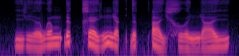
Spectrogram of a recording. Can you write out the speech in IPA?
j i˨˩˨ ə̯ w ə˧ m ɗ ə˦˥ k̚ x ɛ˨˩˦ j ɲ a˨˩ k̚ ɗ ə˦˥ k̚ ʔ a˨˩˨ j x u˨˩ ə̯ ɲ a˧˥ j

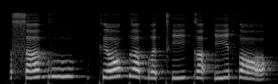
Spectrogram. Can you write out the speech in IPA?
s ʌ ɡ u | kʲ ɔ ɡ ʌ b ə tʰ i ɡ ʌ ʔ i θ ɔ

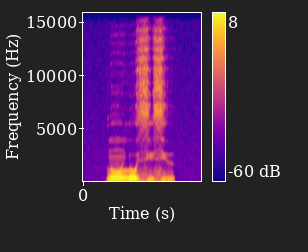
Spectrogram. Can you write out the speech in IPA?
ɾ õ l o zʲ ɨ zʲ ɨ

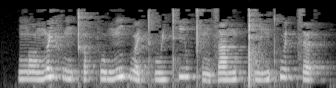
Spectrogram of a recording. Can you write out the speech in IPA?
ŋ ɔː˨ n̪ ɐ˥ j f ʊ˨ ŋ kʰ ɐ˨ p̚ f o˨ w n̪ ʊ˥ ŋ kʷ aː˨˩ j t̪ʰ uː˨˧ j t̪ʰ iː˥ w t̪ʰ ɐ˨˩ ŋ s aː˧ n̪ ɐ˥ t̚ kʷʰ iː˨˥ n kʷʰ ɛː˥ t̚ s ɐ˨ t̚

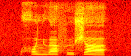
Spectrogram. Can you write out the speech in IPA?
x ɔ lʲ w a f ø ʃ a

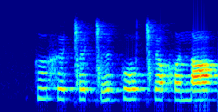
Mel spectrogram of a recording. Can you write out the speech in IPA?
k ɯ x ø ǀ ø ɡ͡ǀ ø k o ǀʰ ø χ ɯ n ɑ

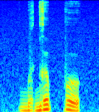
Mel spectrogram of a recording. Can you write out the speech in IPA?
b ɘ ɡ ɯ pː u

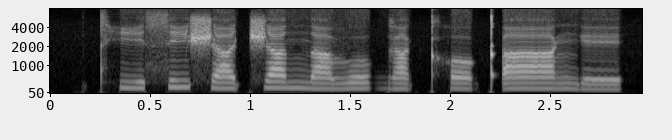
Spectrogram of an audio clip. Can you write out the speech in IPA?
tʰ i˨ s i˦ ʃ a˨ t͡ʃ a˦ n a˨ β o˦ ɡ a˨ kʰ ɔ˨ kʼ aː˦ ŋ e˨

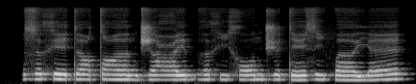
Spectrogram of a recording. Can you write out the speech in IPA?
z ə x e t əː tˤ ɐː n d͡ʒ ɐ ʕ e bʱ ə x i x ɔ n d͡ʒ ʏ t e z i f ɐː j ɛː

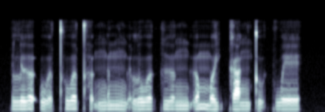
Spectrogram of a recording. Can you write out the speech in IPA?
l ɨ˨˦ ə̯ ʔ u˧˩ ə̯ t̪ʰ u˧ ə̯ t̪ʰ ə̰ː˧˨ ŋ ə˧ n ŋ ə̰ː˧˨ l u˧ ə̯ k ɨ˧ ə̯ ŋ ɨ̰˧˥ ə̯ m ə˨˦ j k a˧ ŋ t̪ ṵ˧˨ ə̯ k w e˧

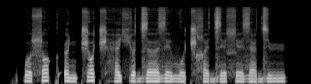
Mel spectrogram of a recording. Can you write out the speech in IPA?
k͡p o ɬ ɔ k ʔ œ ɲ t͡ʃ ɔ t͡ʃ h æ ç œ d͡z ɜ z e v o t͡ʃ χ e d͡z e ɬ e z æ d͡z y

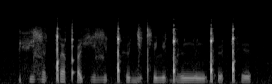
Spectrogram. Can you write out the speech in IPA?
fʲ ɐ ɮ ɐ ǃ ɪ qʼ ø ç i ɮ i ǃʰ ʏ ɟ ɐ cʰ ɪ lʲ œ ɡ͡ǃ ø ɲ ɔ ɲ ǃʼ ʏ ǃʰ ɪ

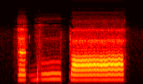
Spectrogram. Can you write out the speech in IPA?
ɜ ɡ͡b uː p ɒː

